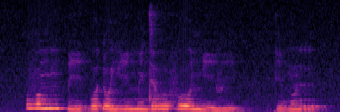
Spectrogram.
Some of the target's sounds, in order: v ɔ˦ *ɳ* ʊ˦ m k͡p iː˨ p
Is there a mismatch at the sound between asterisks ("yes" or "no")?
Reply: yes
